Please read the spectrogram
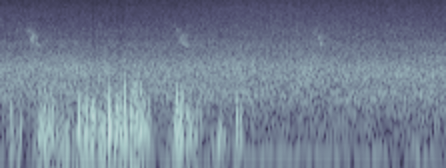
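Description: Leafy tree branches rustling and crackling as a branch holding a honeybee swarm is shaken by hand. The rustling is strongest in the first half and dies down to a faint steady hiss.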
